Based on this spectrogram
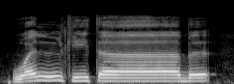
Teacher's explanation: انتقلنا من الواو إلى اللام مباشرة وسقطت همزة الوصل في درج الكلام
